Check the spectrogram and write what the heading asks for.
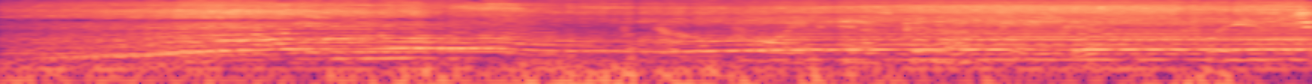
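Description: DJI Mavic Mini quadcopter's motors and propellers spinning up for takeoff: a buzzing whine that rises in pitch over the first second, dips briefly, then settles into a steady hover tone.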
